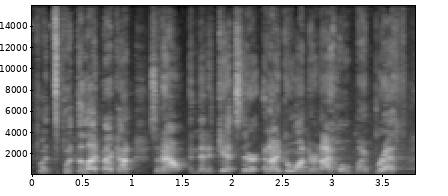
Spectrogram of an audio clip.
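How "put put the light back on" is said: high, frantic repeated cries; retold panic, starting in a shout and easing off; panicked plea. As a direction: stammer out a panicky demand. Retold panic in dark water.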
